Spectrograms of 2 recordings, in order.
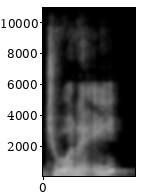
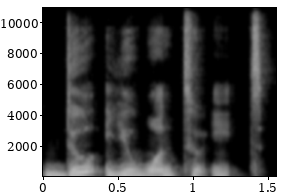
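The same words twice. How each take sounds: First: The words melt together into one sound. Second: Each word is said separately and clearly. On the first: "Americans actually say" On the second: "Instead of"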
